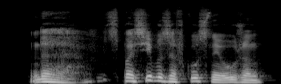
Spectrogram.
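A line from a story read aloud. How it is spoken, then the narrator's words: Tired, smiling. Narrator (Russian): устало улыбнулась Фластра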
